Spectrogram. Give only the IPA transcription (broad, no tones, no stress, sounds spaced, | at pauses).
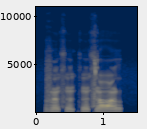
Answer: v œ̃ xʷ ɛ̃ kʷʰ œ̃ xʷ ɾ ɑ̃ ʊ̯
